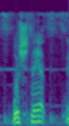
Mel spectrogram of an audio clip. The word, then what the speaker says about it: Whisnant: Ray Wisnant. W-H-I-S-N-A-N-T. – What'd you pronounce it? Wishnant? – Yeah.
